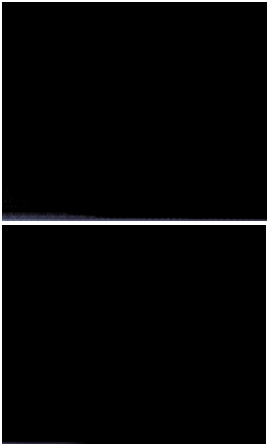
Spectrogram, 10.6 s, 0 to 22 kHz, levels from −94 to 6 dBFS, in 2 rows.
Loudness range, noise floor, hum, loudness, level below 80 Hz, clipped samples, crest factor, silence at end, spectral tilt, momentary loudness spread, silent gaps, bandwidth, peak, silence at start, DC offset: 9 LU; -89 dBFS; none; -60 LUFS; -68 dBFS; under 0.1%; 18 dB; 4.05 s; -12 dB/octave; 12 LU; none; 3.3 kHz; -44 dBFS; 0 s; under 0.1%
